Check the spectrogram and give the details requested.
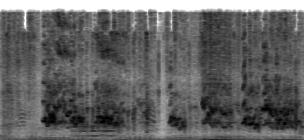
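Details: Budgies in a flock while eating: two stretches of dense, chattering warble broken by a short gap, over faint low rumbling.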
